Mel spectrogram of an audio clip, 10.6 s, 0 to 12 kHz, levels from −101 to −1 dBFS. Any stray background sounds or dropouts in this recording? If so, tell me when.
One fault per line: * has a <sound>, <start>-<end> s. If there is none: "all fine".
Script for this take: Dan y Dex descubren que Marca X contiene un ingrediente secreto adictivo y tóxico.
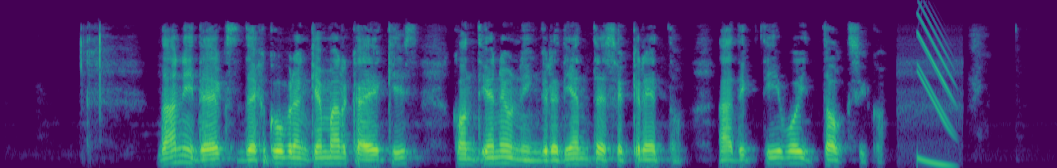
* has a chirp, 9.2-9.6 s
